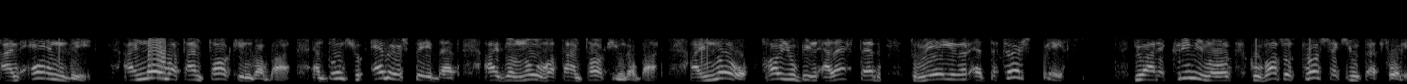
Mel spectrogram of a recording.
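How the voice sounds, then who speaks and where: With a non-native accent, the speaker talks at a moderate pace in an angry tone. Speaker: public commenter caller. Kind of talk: public comment. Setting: phone call. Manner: angry, forceful.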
